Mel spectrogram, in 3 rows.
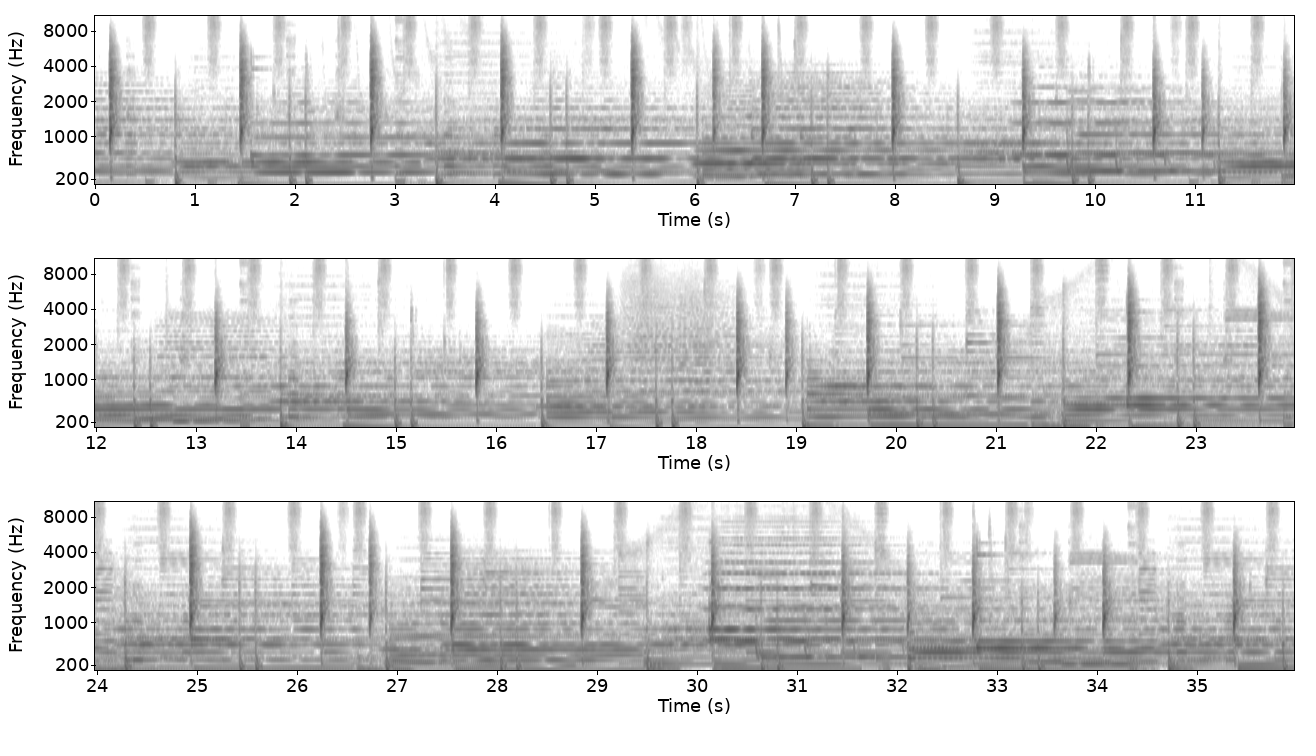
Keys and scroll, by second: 32.9 3.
